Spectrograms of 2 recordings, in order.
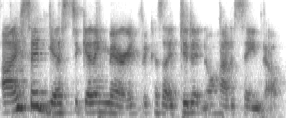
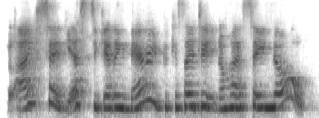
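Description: First: It is said in a confident voice. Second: It is said in a whiny voice.

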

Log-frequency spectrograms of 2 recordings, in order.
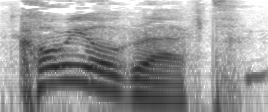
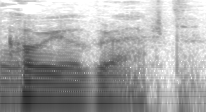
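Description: First: The O sound is strongly emphasized. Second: The O sound is only lightly emphasized. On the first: The speaker calls it wrong. "you kind of emphasize too much on the O" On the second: The speaker calls it right. "Like that? Yeah, just choreographed"

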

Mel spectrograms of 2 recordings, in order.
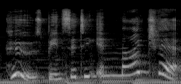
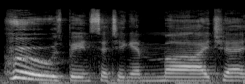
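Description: First: It is said in a medium-pitched voice. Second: It is said in a deep, gruff voice.

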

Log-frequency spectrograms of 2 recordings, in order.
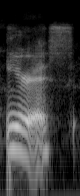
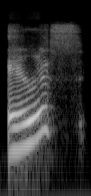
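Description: First: The first vowel sounds like a hard 'ee'. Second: The first vowel sounds like 'air'. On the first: The speaker calls it wrong. "instead of Eris, which is how I always pronounced it because it's an E" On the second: The speaker calls it right. "It's supposed to be Eris with an A"

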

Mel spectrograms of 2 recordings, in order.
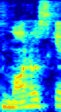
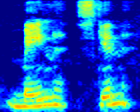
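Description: First: The name begins with a 'mono' sound. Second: The name begins with a 'main' sound. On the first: The speaker calls it right. "I think it's supposed to be pronounced Monoskin" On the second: The speaker calls it wrong. "I read it as"

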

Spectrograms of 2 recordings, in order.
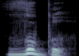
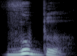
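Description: No difference in how they are said.

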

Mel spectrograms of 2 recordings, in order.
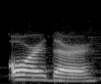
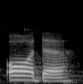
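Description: First: It is said in an American accent. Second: It is said in a British-sounding accent. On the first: "Instead of saying like American style" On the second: "You would say order"

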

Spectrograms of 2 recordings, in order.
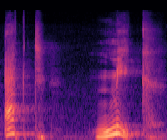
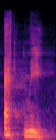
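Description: First: The phrase is said slowly and deliberately. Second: The phrase is said at a normal, quicker pace.

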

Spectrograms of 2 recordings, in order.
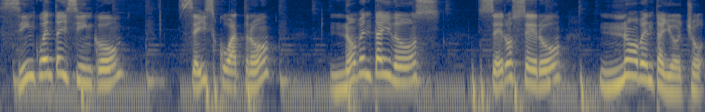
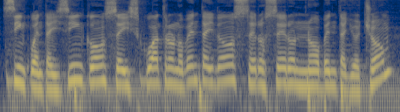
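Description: First: The number is said slowly. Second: The number is said fast.

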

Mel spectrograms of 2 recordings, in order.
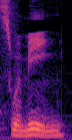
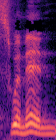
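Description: First: The word ends in a full ng sound. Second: The word ends in a plain n sound. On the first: The speaker calls it wrong. "not swimming" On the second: The speaker calls it right. "it's swim in"

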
